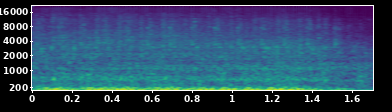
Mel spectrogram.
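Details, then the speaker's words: 2008 Harley-Davidson Street Glide, 96-inch, six-speed, warmed up idle: lumpy V-twin idle sags and fades as brake cleaner hits front intake manifold; leaking front intake manifold seal. "we know with that we've got a leak intake manifold seal."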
